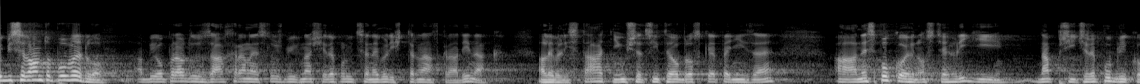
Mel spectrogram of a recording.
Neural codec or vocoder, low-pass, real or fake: none; 7.2 kHz; real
